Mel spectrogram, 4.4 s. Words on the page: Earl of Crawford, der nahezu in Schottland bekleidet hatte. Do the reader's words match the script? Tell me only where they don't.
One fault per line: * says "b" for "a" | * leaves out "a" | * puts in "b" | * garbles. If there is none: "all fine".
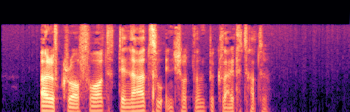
all fine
